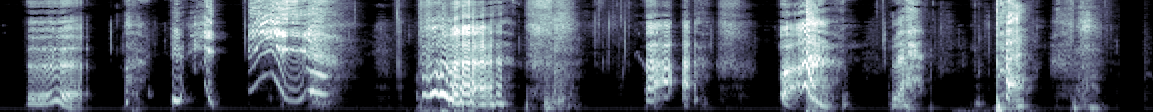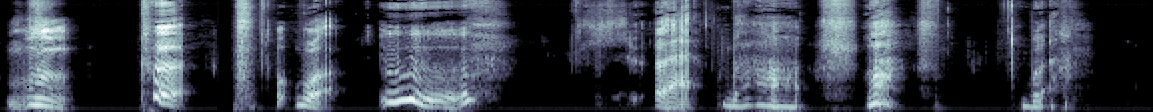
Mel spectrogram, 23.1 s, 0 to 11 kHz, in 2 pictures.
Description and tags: AS086508 disdain
voice of user AS086508
aversion, contempt, despisement, despite, despitefulness, disdain, disgust, female, human, loathing, repugnance, repulsion, revulsion, scorn, vocal, voice, woman, wordless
